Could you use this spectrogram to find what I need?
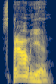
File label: Human Male Official NPC Greeting; wowpreklad; czwow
